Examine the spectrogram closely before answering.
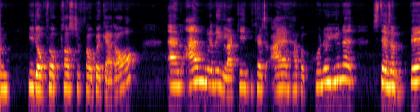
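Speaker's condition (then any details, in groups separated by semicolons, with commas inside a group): Cerebral palsy; fall risk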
